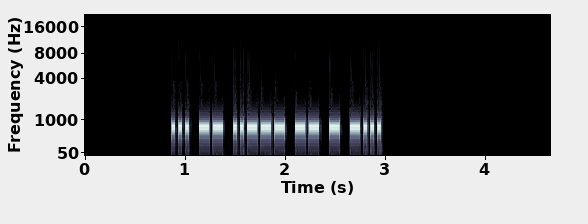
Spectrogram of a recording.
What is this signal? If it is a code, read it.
Morse code, heard as a keyed tone, about 34 wpm, 700 Hz. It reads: SM2MTB
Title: DXCC-100 Call Signs - 6 Characters - Repeated 2x - 35wpm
